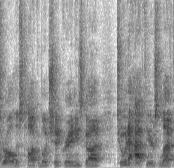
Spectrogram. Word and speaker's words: Chychrun: it's a bit difficult, but yes, it is pronounced Chychrun.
